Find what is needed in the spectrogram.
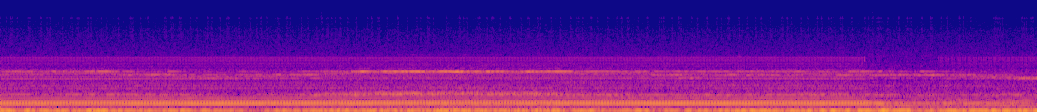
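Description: A steady hum made of several held tones over a constant low drone, the upper tones wavering slightly. Near the end the tones slide down in pitch and break up for about a second before returning.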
